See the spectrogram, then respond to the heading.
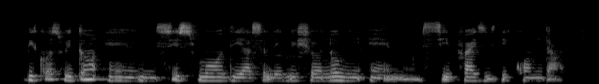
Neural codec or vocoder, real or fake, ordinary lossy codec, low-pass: none; real; none; none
